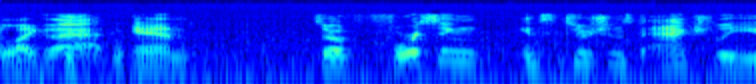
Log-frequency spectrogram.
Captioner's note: laughs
